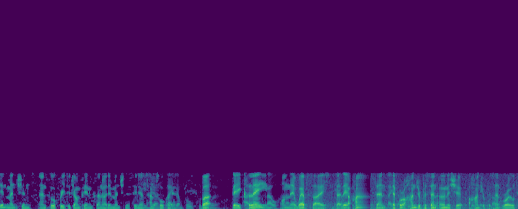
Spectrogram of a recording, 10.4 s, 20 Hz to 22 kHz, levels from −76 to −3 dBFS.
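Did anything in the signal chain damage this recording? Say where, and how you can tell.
Yes. Overdone noise removal, at the call processing stage, runs from 0.00 to 5.88 s. The background drops and breaks up into twinkling, warbling specks. The suppressor was set too strong. It cut bands near its noise estimate, and quiet parts of the speech went with them.

Short concealed packet loss, a network fault, appears at 6.92 to 6.98 s and 7.07 to 7.13 s. Each is a brief smear or wobble. About 30 ms of audio missed the decoder each time. The receiver continued the last sound, then blended back into the real audio.

A burst of packet loss sits between them, from 6.98 to 7.07 s. About 60 ms was lost or arrived too late. The receiver filled the gap by continuing the last sound and turning it down. The audio then resumes with that stretch missing.

From 7.16 to 7.43 s, the last sound is stretched out and fades for about 0.24 s. 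It never falls to silence. The audio then resumes further on, with about 0.24 s gone. This is likely a long network dropout, where nothing arrived and the receiver kept extending the sound.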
